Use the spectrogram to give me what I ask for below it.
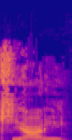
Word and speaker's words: Ki-Adi: It's like it's almost pronounced Ki-Adi, like K I A D I, I believe.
